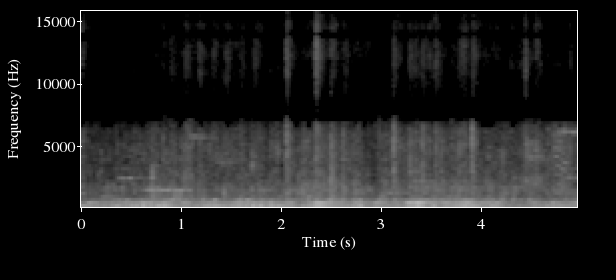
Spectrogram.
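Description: Antique breeder pigeons belonging to Tayyab Mehar of Lahore coo softly and steadily in low, rolling phrases, several birds overlapping close by against a constant background hiss.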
